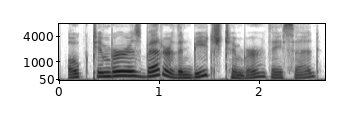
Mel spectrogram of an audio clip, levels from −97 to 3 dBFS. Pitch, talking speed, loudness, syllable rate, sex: 190 Hz, 200 wpm, -15 LUFS, 4.8 syllables/s, female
